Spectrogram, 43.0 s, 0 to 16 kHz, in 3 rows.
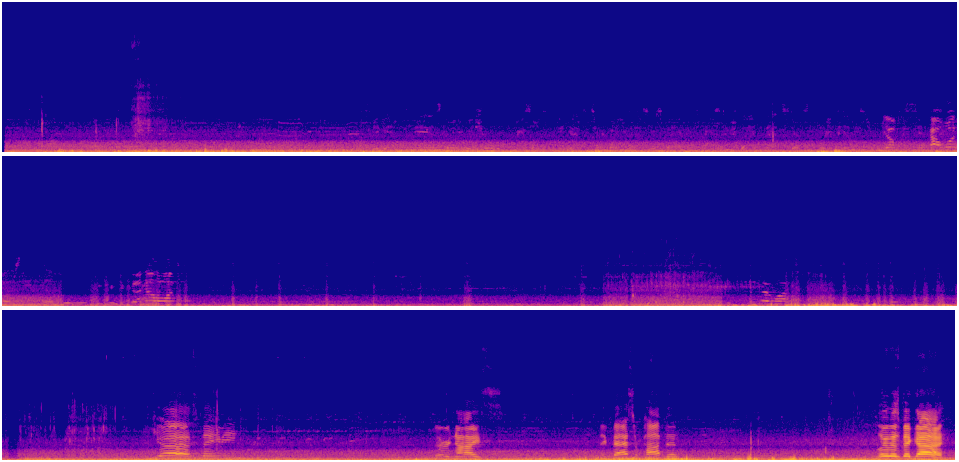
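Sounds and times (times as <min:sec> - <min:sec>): wind buffeting microphone: 0:00.1 - 0:20.0, 0:23.0 - 0:42.9
faint distant voices: 0:05.4 - 0:18.5.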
